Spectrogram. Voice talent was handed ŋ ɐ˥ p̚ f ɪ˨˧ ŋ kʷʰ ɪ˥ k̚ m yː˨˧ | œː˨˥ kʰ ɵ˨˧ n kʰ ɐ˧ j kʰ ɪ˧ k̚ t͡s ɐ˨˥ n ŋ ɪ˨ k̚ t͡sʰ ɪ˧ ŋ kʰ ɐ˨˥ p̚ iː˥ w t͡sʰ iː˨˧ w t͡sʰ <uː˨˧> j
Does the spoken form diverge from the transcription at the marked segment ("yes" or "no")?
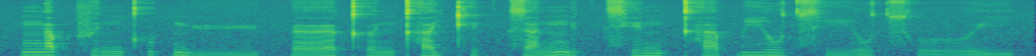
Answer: no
